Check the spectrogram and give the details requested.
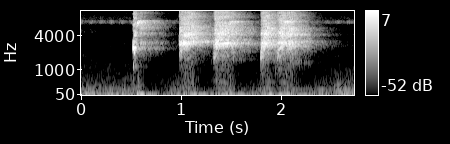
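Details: Black francolin call: a series of loud, harsh, buzzy notes, one short note followed by two longer grating phrases, each strongly pitched high and rasping, then a faint high tone fading out.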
